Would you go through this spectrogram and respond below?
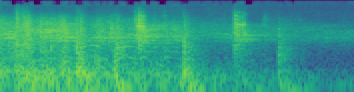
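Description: Artillery guns fire in a battle during the advance on Kuwait City in Desert Storm, giving several heavy booming blasts in quick succession that fade toward the end.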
